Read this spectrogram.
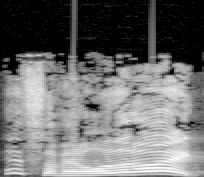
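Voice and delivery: growled. A narrator's reading. Lion scolds the singing Hornbill, angry growl. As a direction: bellow it crossly at the noisy bird. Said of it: "growled the lion".

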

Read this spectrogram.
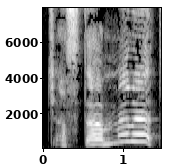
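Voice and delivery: very high, loud, drawn-out screech; piercing witch's shriek; scream. A narrator's reading. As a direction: scream it slowly to halt them. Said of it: "screamed Madame Snickesnee".

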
